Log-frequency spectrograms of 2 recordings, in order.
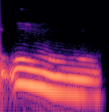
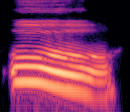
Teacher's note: that's a back of the mouth sound, so the tongue is kind of gesturing towards the back of the mouth, and it's also, stimulating muscles that are the sort of opposite of smiling muscles. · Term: back vowel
